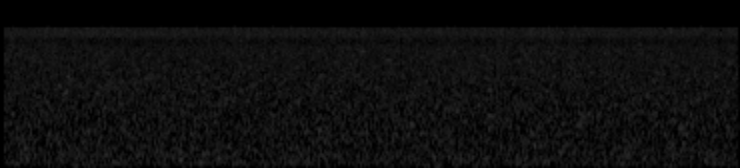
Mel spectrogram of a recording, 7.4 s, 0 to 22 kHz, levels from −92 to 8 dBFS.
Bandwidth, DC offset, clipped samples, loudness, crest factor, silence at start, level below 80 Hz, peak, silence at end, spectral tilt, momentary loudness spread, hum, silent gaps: 11.5 kHz; under 0.1%; under 0.1%; -63 LUFS; 14 dB; 0 s; under -90 dBFS; -52 dBFS; 0 s; 0 dB/octave; 0 LU; none; none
